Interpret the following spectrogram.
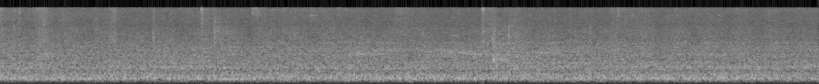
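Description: Steady, even hiss-like background noise with no speech: the room tone of a meeting room.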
